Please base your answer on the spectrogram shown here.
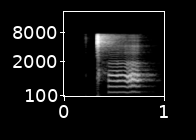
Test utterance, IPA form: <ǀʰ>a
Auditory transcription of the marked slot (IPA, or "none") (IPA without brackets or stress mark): ǀʰ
